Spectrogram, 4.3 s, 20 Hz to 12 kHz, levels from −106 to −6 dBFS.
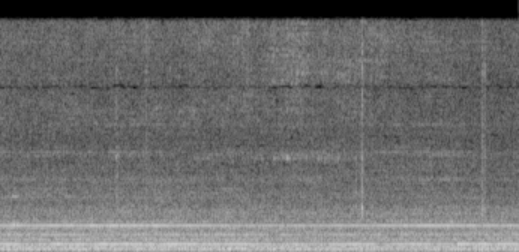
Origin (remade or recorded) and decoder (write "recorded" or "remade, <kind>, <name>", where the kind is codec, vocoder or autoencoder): recorded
